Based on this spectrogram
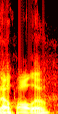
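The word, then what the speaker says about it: São Paulo: How do you pronounce that? Brazil. Sa Paulo.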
